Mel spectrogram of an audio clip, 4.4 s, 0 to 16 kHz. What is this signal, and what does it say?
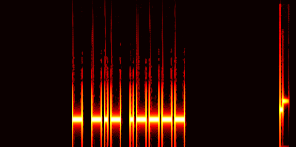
Morse code, heard as a keyed tone, about 25 wpm, 700 Hz. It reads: TK1
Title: Callsign Prefixes for Top 100 DXCC - 25wpm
